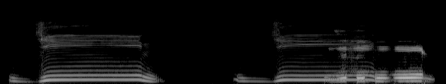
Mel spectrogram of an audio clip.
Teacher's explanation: যে, জিম, যে, হা, জিমটা সিটি হা, হবে না, শুনুন, জিমটা আরেকবার পড়ুন, জিম চেপে পড়তে হবে। জিম, জি, জিভের মাঝখান, উপরের তালু, জিম, জিম, জিম, জি, জিম, ওর পরে পড়ুন।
